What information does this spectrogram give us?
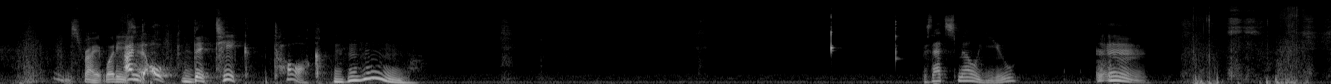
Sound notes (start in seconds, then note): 4.3 sniffing; 12.2 sniffing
